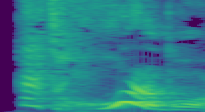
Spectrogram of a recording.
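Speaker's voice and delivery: put-on loud horrified boy; cried out. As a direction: cry out in horror. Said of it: "I cried".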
